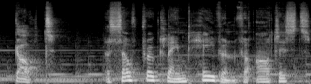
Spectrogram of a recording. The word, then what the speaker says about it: Galt: Lies Galt fun fact official Guidance just says it must be pronounced gut a self-proclaimed Haven for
